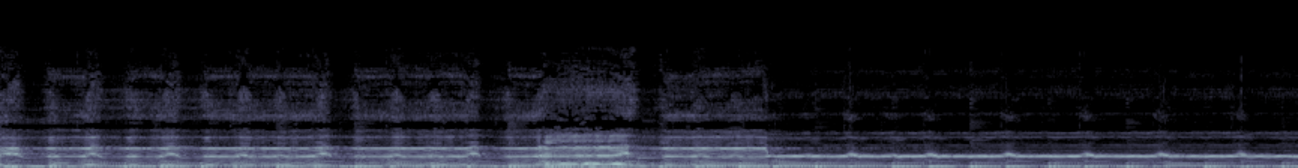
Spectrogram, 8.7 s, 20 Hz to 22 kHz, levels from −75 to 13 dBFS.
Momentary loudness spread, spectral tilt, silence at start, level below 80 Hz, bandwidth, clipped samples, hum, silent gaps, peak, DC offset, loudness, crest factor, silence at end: 5 LU; -3 dB/octave; 0 s; -56 dBFS; 14 kHz; under 0.1%; none; none; -4 dBFS; under 0.1%; -21 LUFS; 16 dB; 0 s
